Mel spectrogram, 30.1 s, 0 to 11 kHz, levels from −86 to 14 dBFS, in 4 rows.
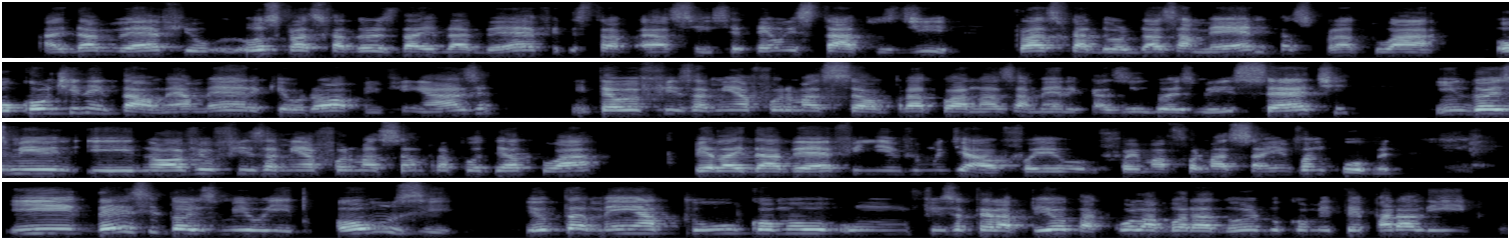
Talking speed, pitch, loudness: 140 wpm, 185 Hz, -24 LUFS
